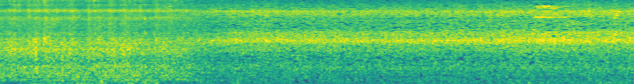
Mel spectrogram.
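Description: Steady rain: an even hiss of falling drops, unbroken and without pauses.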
